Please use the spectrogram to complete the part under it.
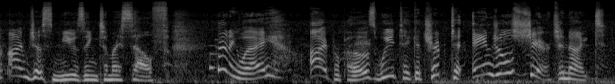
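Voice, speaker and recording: A woman's voice: high-pitched, big pitch swings, unhurried, background noise. A woman voicing a playful, musing young bard in a video game, light and teasing.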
